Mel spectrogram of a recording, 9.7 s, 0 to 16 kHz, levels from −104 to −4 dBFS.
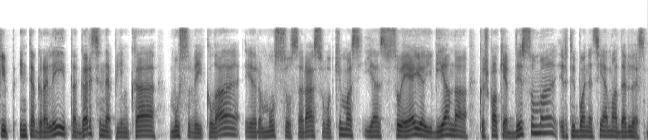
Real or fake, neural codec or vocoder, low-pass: fake; codec, 16 kHz, 1.1 kbps, Voila-Tokenizer; 7.2 kHz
